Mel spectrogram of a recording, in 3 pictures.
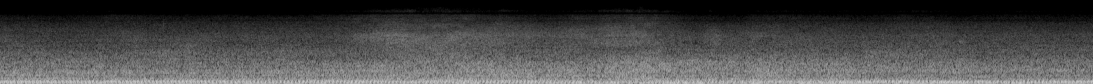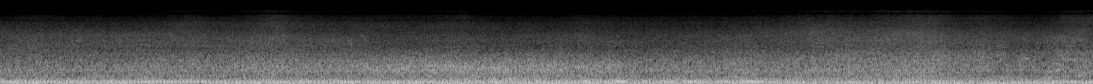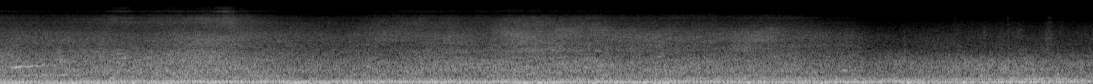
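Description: Road traffic: cars passing on the street beside the walkway, a steady, unbroken rumble that swells a few times as vehicles go by.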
